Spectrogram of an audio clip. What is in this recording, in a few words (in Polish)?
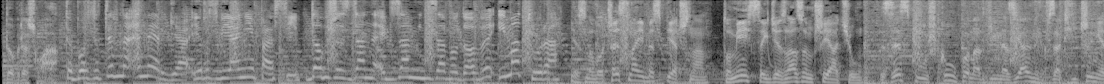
reklama; zakliczyn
